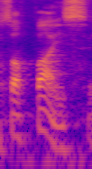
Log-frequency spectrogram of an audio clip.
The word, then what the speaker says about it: suffice: 그리고 발음이 조금 달라지는데요. suffice 이렇게 발음이 된다.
